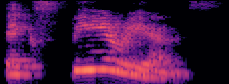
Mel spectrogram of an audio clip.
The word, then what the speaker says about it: experience: cashier no cashier right experience experience exerience right three syllables the second one is stressed um pronunciation advisor right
